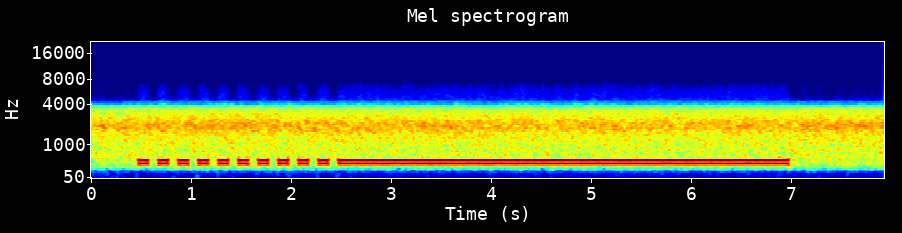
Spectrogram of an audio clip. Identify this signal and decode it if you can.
Telephone call progress tone (North American plan), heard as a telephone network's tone, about 350, 440 Hz, 0.1 s on and 0.1 s off, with phone line noise. Stutter dial tone.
